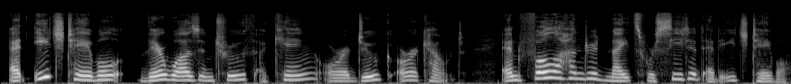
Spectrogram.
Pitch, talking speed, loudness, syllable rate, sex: 200 Hz, 190 wpm, -19 LUFS, 4.4 syllables/s, female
